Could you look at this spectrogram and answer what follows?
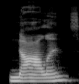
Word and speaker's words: New Orleans: I'm trying to get, if you guys know that I travel, and I went to New Orleans and Nolans, that's how you say it.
